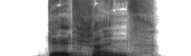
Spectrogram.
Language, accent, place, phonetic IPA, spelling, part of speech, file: German, Germany, Berlin, [ˈɡɛltˌʃaɪ̯ns], Geldscheins, noun, De-Geldscheins.ogg
- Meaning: genitive singular of Geldschein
